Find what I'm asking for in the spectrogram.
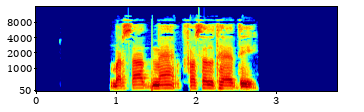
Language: Dhatki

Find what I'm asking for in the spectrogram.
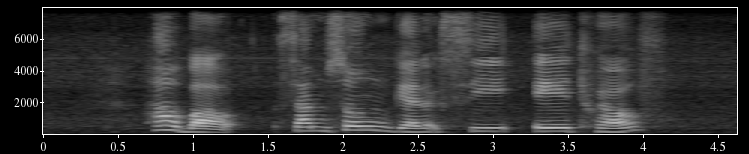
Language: English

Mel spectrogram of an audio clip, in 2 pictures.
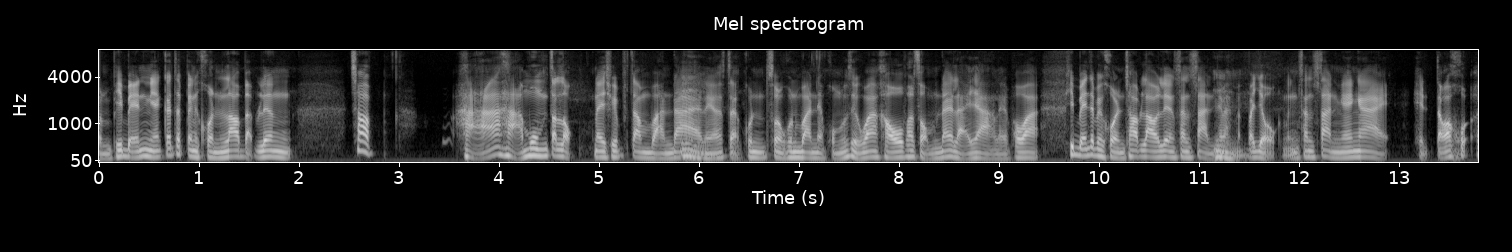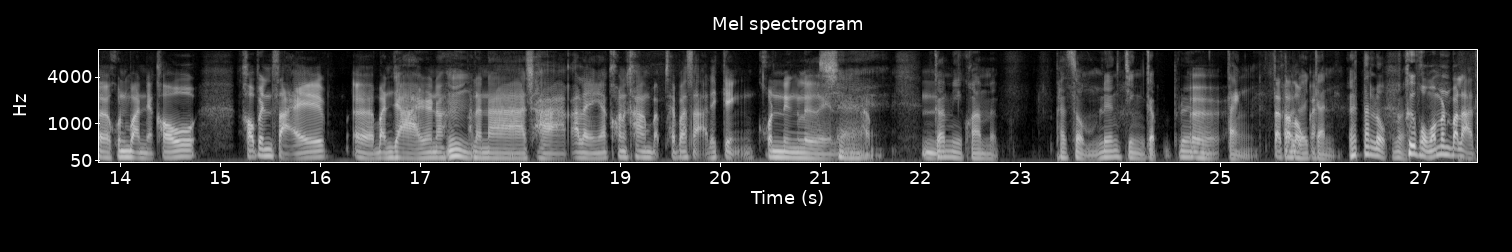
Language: Thai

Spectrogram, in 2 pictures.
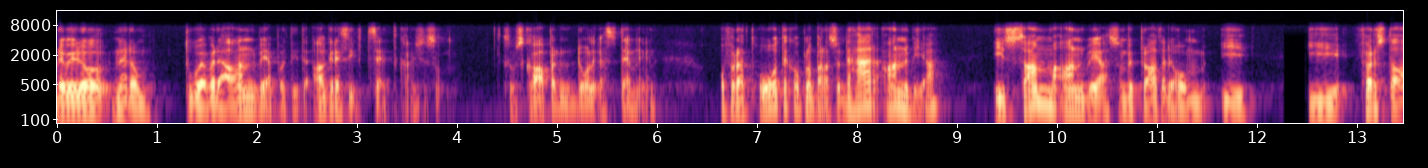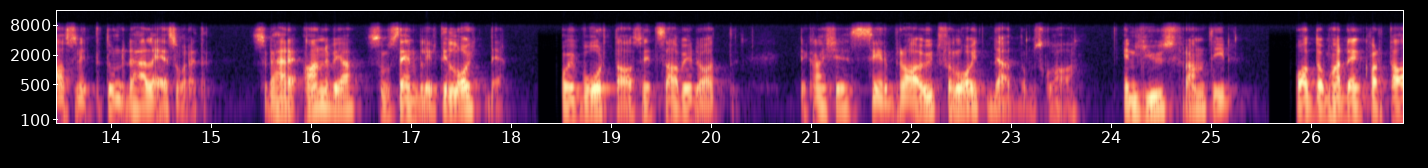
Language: Swedish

